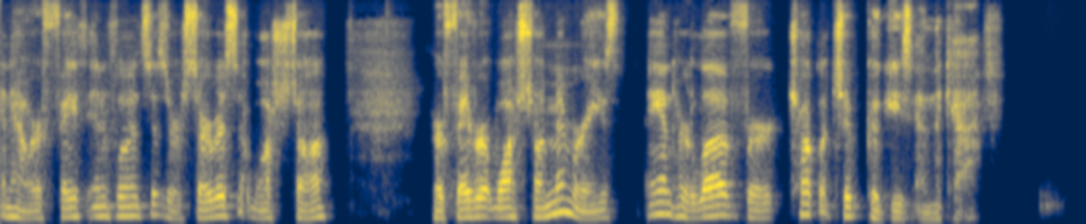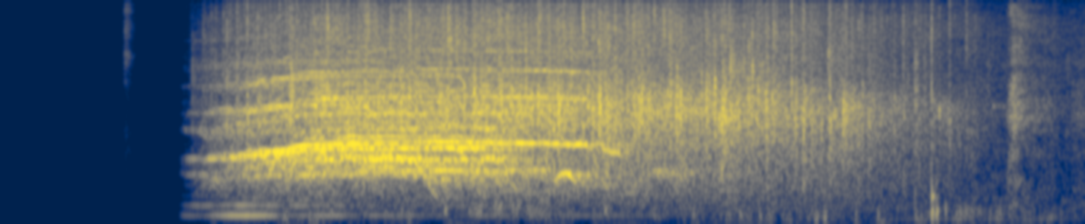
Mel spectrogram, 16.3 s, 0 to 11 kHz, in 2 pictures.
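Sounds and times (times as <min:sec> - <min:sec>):
speech: 0:00.0 - 0:07.6
crowd applause: 0:09.6 - 0:15.9.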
